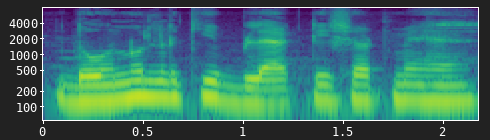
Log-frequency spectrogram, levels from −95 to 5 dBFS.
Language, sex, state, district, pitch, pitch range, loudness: Hindi, male, Bihar, Patna, 135 Hz, 130-150 Hz, -14 LUFS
